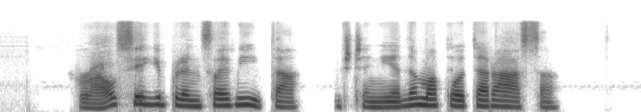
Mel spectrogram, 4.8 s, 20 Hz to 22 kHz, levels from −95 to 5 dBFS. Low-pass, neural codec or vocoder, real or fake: 10.8 kHz; codec, 16 kHz in and 24 kHz out, 0.8 kbps, FocalCodec, streaming, 65536 codes; fake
